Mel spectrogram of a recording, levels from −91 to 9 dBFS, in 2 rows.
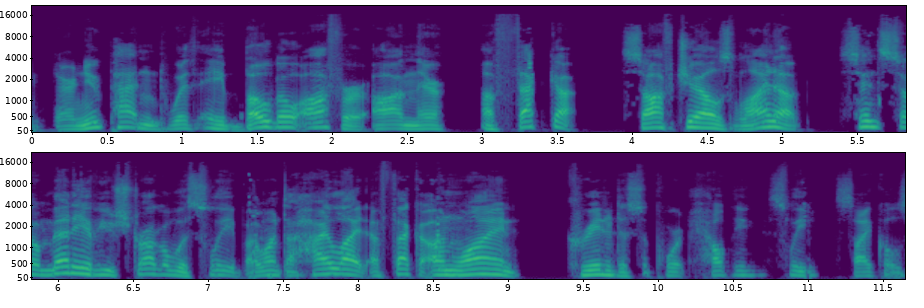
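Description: Speech with six corrupt frames decoded, heard as brief chirps and noise blips at 1.38 s, 3.30–3.34 s, 5.63 s, 7.26–7.42 s, 8.47–8.54 s and 10.96–11.01 s. Damaged compressed frames played anyway put energy at wrong frequencies, showing as short misplaced spectrogram patches and waveform spikes. The longest is at 7.26 s, and the loudest follows "to highlight".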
